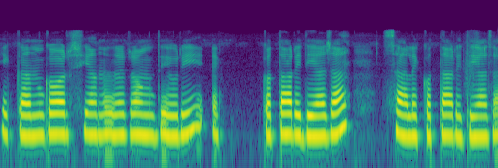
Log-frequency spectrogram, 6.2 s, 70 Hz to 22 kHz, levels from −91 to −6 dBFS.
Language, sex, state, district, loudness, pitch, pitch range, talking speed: Chakma, female, Tripura, Dhalai, -13 LUFS, 220 Hz, 215-225 Hz, 155 wpm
